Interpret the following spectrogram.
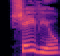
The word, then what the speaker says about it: séimhiú: Shavio pronounced shavio is like softening a consonant.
